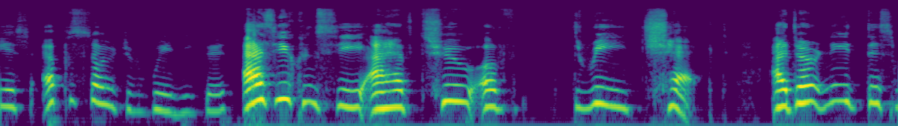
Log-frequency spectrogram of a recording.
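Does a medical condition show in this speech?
Yes: cerebral palsy.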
